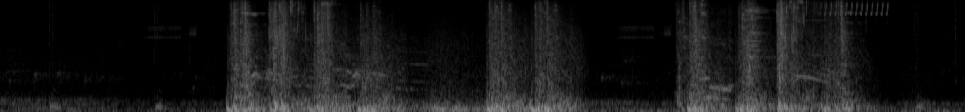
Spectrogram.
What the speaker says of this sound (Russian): Ну, так ее гранатой разорвало.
